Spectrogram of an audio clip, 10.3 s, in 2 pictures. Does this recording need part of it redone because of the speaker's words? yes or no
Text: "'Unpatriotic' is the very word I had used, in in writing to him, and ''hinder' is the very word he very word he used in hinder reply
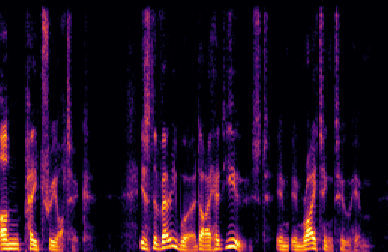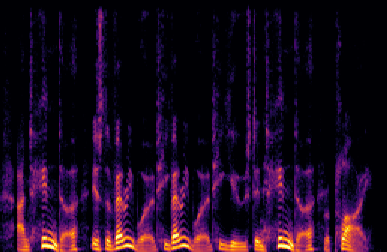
no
